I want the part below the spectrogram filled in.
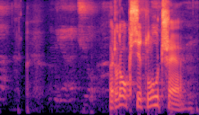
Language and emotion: Russian, positive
